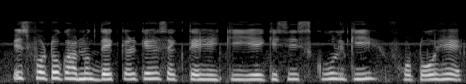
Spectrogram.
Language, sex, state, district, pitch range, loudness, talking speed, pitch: Hindi, female, Mizoram, Aizawl, 225-260 Hz, -17 LUFS, 220 wpm, 240 Hz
